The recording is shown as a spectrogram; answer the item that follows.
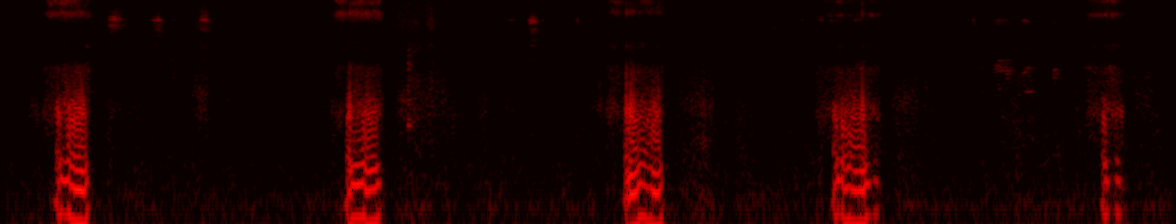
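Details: Sleeping Chihuahua snores in a steady rhythm, with five short, raspy snorts about two and a half to three seconds apart; the last one is softer. The background is quiet.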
